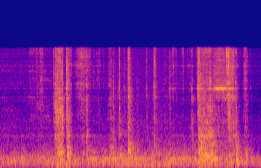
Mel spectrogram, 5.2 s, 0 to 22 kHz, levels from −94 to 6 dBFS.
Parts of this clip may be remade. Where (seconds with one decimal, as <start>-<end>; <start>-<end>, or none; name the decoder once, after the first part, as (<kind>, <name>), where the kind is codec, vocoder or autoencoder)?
0.0-2.2 (vocoder, HiFi-GAN); 3.4-5.2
